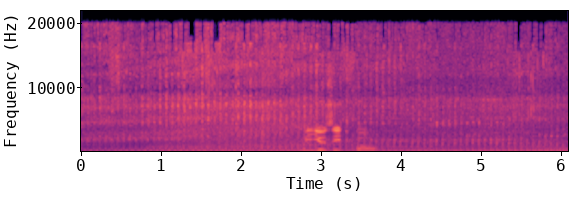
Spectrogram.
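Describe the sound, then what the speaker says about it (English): An old Ford farm tractor with a trailer hitched behind runs with a loud, steady, rumbling engine drone throughout, as a person speaks briefly over it. "It's a Ford tractor."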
